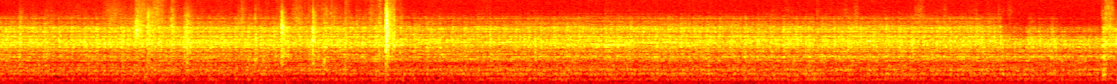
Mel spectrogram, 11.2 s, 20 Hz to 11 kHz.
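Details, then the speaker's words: Nordmende Norma Luxus tube radio with EL95/6AQ5 output tube, low output: sharp irregular crackles and pops over rumbling hiss, persisting with volume down, so noise arises after the volume control; intermittent, cause not pinned down. "it's still a noisy when i turn the volume down so the noise is coming after the volume control"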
